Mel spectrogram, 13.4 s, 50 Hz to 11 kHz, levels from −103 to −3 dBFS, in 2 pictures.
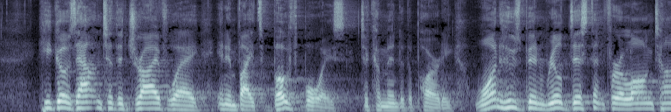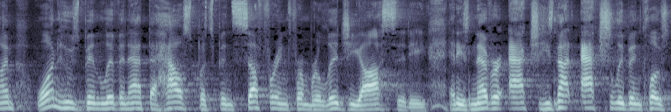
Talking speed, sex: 205 wpm, male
